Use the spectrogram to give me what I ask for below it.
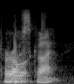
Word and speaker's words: perovskite: And this technology, I hope I've got the pronunciation correct, is it perovskite? – Perovskite, yeah.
